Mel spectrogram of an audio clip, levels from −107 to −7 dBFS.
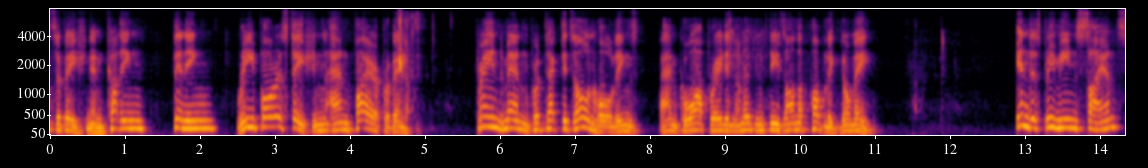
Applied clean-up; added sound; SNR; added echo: neural mask model DeepFilterNet 3.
